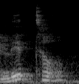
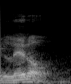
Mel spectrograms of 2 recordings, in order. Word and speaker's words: little: We don't really, some people will try to tell you we say little, but in actual production of everyday speech, most Americans say little, a little girl.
